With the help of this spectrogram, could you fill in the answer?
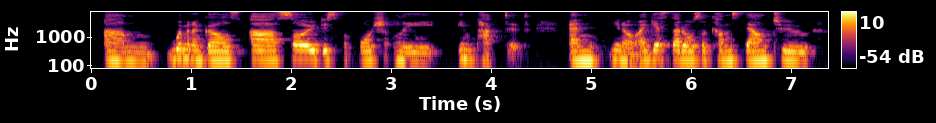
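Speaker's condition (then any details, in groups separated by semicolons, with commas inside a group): No condition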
